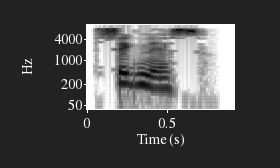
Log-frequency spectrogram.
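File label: "cygnus", British English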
